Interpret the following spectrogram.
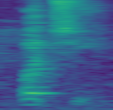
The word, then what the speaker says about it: Hochi: it the Hoochie Award. Hochi is what it's spelled. Hochi. So Hoochie. No, TJ.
